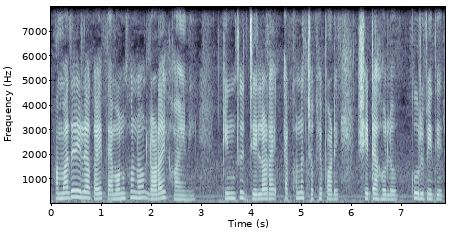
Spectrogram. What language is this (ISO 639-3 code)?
ben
